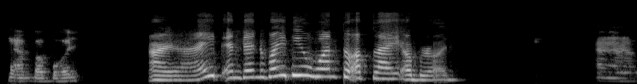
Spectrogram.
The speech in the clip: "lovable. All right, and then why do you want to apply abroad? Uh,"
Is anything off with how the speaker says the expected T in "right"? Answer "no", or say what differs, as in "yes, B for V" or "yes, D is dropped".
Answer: no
